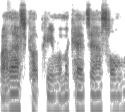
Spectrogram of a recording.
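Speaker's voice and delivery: low, flat, dead-level monotone. Retelling a scene's punchline in the character's voice: imitating Reacher's monotone. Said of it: "he just said it in his Reacher monotone".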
